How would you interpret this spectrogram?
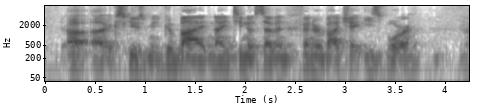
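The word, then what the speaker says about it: Fenerbahçe Spor: excuse me goodbye 1907 Fenerbahce spore is born that's how you say it in Turkish but okay that's yeah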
